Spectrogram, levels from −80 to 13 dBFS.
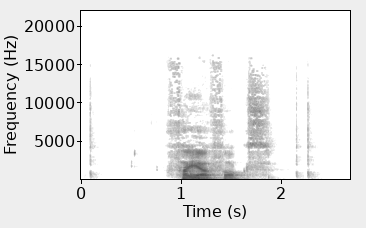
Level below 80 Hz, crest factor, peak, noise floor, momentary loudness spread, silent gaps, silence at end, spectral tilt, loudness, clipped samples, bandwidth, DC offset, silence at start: -60 dBFS; 22 dB; -6 dBFS; -54 dBFS; 22 LU; none; 0.8 s; -4.5 dB/octave; -25 LUFS; under 0.1%; 16.5 kHz; under 0.1%; 0.9 s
